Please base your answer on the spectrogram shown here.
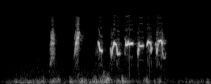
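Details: Bulbul song in the Mandalawi style of six phrases, used for training young birds: a short burst of bright chirps, then a quick run of warbled, slurred notes that rise and fall, over a faint low rumble.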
